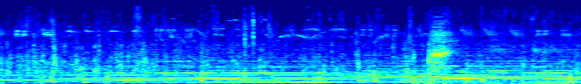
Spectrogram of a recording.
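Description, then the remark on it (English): Horse hooves clip-clop in a steady, unhurried rhythm, accompanied by continuous rattling and creaking mechanical noise and a low steady hum, on the approach to Mountby Drive just above Mountby. No one speaks. “Just pull to the left or the horse will walk straight up to the house.”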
